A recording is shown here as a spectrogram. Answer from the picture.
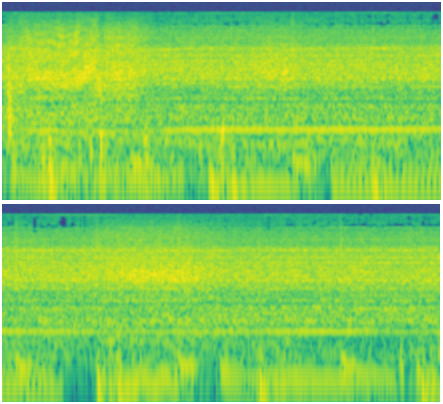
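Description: Numatic Henry Wash carpet extractor's vacuum motor running steadily with a constant hum, its wand sucking water out of a soaked carpet car mat.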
